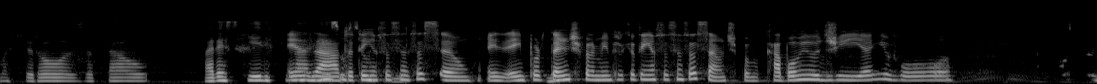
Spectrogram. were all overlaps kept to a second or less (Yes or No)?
No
